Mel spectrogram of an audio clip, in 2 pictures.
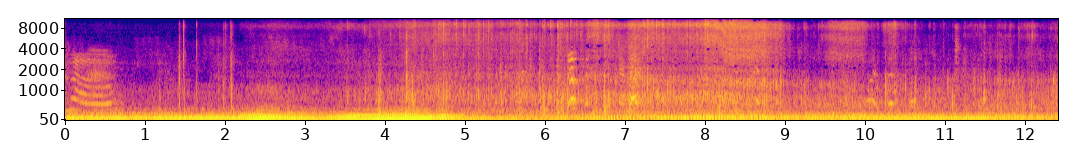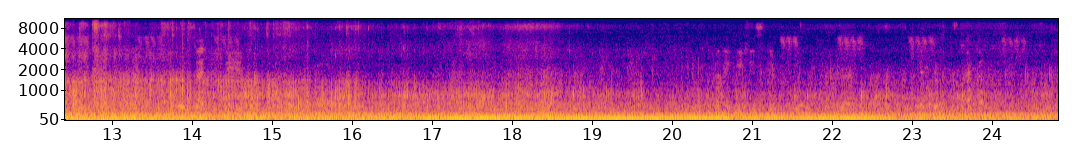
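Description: Car engine of a half-cut car (the front half of a car on caster wheels) revving hard about two seconds in, then running steadily as the car drives off across gravel. It grows gradually fainter as it moves away.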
